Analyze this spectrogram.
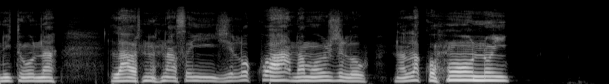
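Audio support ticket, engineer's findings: Sudden gain jump, 1.36 s to 2.70 s: speech and background noise drop together by about 6 dB in a single step, then return at 2.70 s. Likely a digital gain change or bit shift applied without a ramp.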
